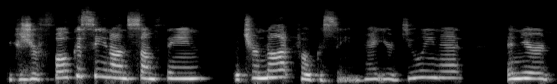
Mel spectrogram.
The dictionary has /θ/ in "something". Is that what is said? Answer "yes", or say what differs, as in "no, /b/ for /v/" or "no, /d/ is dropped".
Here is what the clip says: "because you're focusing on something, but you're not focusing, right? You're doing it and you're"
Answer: yes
